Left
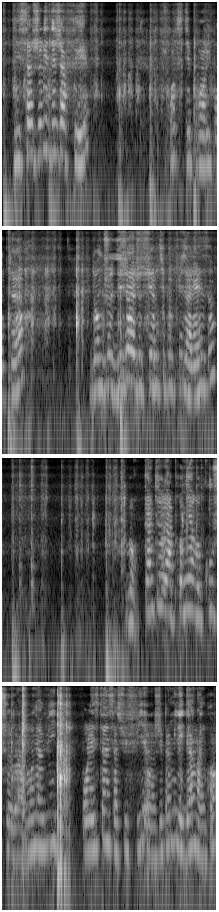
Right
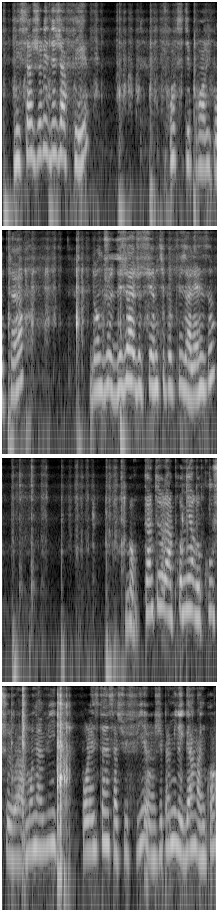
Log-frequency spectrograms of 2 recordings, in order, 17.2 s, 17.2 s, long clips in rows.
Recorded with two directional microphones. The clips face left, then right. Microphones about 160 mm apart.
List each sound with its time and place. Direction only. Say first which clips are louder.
0.3 s speech: right 6 dB; 55° right (ahead or behind)
3.3 s speech: right 9 dB; 50° right (ahead or behind)
5.7 s a sound: even; 5° right (ahead or behind)
6.1 s speech: right 6 dB; 50° right (ahead or behind)
10.3 s rub: even; 10° right (ahead or behind)
11.1 s speech: right 6 dB; 60° right (ahead or behind)
13.9 s speech: even; 10° right (ahead or behind)
14.5 s speech: right 8 dB; 55° right (ahead or behind)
